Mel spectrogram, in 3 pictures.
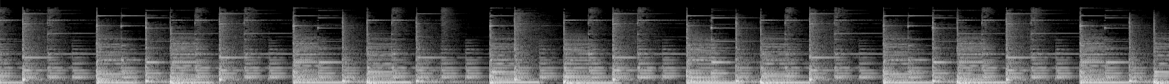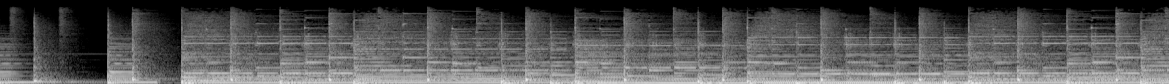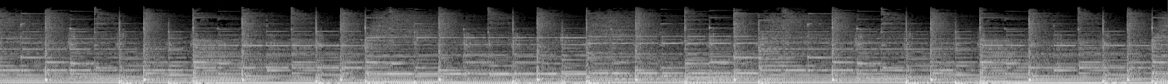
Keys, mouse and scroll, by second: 2.4 click, 9.0 click, 18.3 KP_5, 18.8 Return, 19.4 click, 22.5 alt+click, 24.0 shift+click, 29.1-35.0 alt+shift+drag.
